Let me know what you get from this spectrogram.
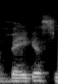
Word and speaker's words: vagus: There is actually a nerve called the vagus nerve, not Vegas like Las Vegas, but it's spelled V-A-G-U-S.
